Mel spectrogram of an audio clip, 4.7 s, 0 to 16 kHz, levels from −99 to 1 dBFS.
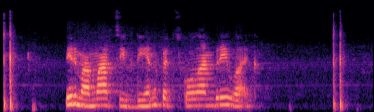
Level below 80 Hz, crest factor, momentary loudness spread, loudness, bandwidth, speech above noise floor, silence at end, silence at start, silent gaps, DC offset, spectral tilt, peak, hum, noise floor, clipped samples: -64 dBFS; 22 dB; 15 LU; -22 LUFS; 7.6 kHz; 48 dB; 0.4 s; 0.05 s; none; under 0.1%; -6.5 dB/octave; -2 dBFS; none; -69 dBFS; under 0.1%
